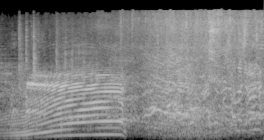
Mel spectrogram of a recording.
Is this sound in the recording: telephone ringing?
no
